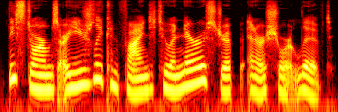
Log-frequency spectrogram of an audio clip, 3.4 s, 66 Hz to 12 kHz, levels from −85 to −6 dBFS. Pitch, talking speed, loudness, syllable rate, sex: 200 Hz, 215 wpm, -19 LUFS, 6.9 syllables/s, female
